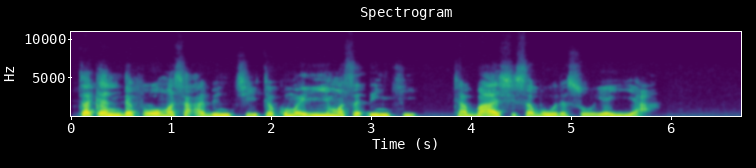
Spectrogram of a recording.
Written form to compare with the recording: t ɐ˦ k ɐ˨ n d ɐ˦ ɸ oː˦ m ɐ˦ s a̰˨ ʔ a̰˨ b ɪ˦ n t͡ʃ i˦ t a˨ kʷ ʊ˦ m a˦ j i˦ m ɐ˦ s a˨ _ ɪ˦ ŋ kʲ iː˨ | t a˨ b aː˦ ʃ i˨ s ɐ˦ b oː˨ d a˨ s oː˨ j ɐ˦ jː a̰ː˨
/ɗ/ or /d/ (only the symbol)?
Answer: ɗ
